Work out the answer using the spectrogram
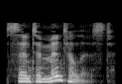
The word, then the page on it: sentimentalist: British English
